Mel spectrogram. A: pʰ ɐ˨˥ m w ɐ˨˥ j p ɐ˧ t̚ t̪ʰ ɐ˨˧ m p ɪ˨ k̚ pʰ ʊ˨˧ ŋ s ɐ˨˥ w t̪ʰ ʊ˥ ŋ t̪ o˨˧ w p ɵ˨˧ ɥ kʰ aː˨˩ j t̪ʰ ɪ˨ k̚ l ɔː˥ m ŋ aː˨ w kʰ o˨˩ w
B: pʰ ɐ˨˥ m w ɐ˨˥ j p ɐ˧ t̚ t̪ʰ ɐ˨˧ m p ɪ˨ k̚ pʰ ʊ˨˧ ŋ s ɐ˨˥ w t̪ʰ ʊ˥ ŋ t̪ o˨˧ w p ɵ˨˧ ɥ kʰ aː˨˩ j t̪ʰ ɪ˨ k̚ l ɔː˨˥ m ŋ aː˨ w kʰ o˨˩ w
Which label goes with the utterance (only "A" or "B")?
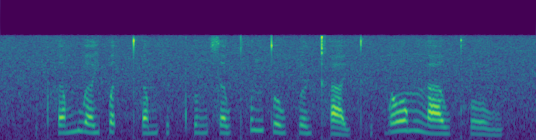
A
